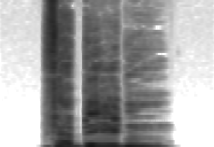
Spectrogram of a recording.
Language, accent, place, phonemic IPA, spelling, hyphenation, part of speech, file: German, Germany, Berlin, /fɛɐ̯ˈbɪldn̩/, verbilden, ver‧bil‧den, verb, De-verbilden.ogg
- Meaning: to miseducate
